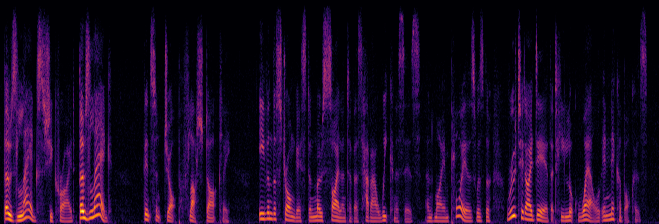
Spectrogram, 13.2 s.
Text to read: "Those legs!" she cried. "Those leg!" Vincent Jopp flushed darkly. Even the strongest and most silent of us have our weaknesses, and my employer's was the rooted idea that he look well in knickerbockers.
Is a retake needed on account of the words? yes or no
no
